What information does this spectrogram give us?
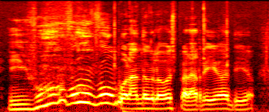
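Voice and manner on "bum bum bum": high, rising "bum" sound effects; playful boom noises, climbing in pitch; imitated booms. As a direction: voice the balloons bursting upward. Imitating balloons flying.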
